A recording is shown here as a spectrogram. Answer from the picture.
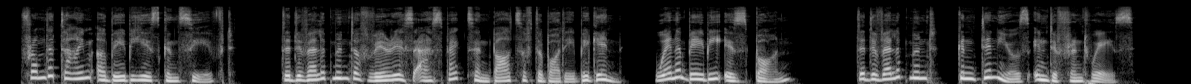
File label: Female Indian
